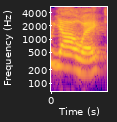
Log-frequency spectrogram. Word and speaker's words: Yahweh: First we see, we make a joyful noise to Yahweh, to the Lord. That's what that's the proper name of God, the tetragrammaton. We pronounce it Yahweh or Jehovah.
